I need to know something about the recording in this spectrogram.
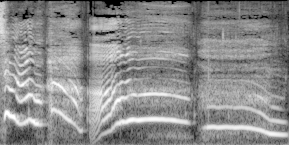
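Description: A person yawns aloud in long, drawn-out voiced stretches, the pitch sliding downward and swooping, with brief breaks between the loud, moan-like phrases.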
